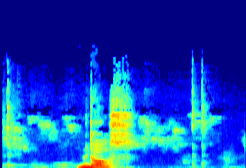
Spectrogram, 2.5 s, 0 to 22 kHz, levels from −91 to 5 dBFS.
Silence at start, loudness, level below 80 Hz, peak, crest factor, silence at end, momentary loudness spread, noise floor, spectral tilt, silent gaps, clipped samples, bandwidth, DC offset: 0.05 s; -15 LUFS; -50 dBFS; -2 dBFS; 18 dB; 0.4 s; 24 LU; -44 dBFS; -5 dB/octave; none; under 0.1%; 13.5 kHz; under 0.1%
